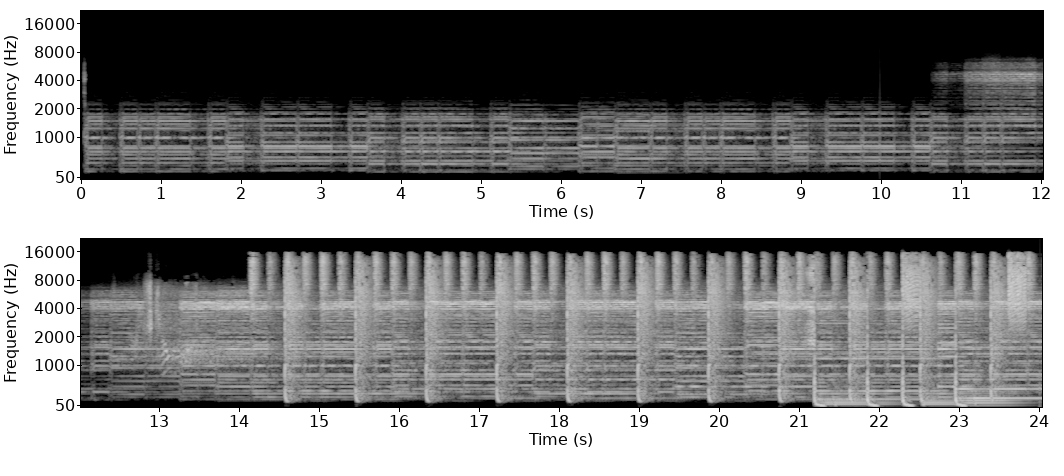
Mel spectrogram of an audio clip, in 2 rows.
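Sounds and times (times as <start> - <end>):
effects-laden electric guitar: 0.1 - 24.0
alternative rock beat: 13.6 - 24.0.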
